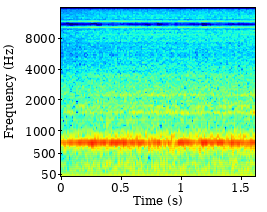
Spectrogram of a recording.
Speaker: so if I just turn that output on you can probably hear the power supply of being used as a load you can hear the fan on that come on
